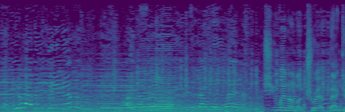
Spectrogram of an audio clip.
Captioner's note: child speaking Spanish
